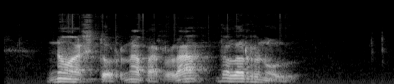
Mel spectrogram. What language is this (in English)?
Catalan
